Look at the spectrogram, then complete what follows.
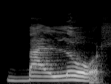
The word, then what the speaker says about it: valor: Aquello que no es útil no tiene valor. Vamos lá. Este V E todos os outros V do espanhol têm som de B de bola, ok?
